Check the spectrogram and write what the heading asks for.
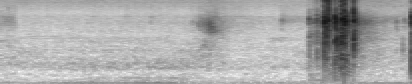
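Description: Handling noise from a phone held in the hand: fingers rubbing and shifting over it, with one short, loud scrape near the end, over a low steady hum.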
